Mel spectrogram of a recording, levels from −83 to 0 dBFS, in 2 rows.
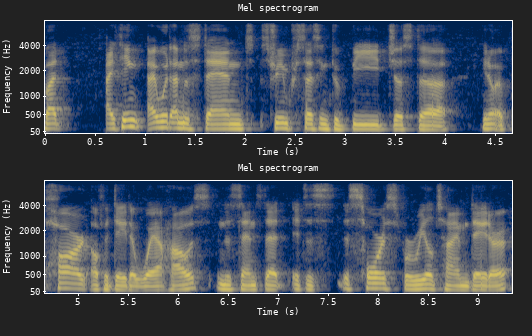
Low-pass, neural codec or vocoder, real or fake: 7.2 kHz; none; real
